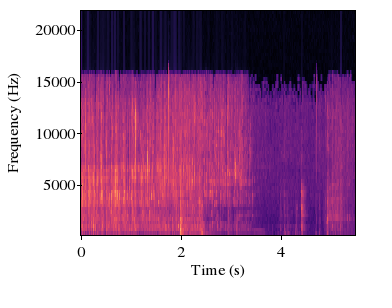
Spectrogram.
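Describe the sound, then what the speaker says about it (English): Water poured into a plastic bottle, a rushing gush that narrows to trickles and then stops, followed by a few light knocks and drips, close up with no talking. "let's start by filling one of the bottles with water"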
